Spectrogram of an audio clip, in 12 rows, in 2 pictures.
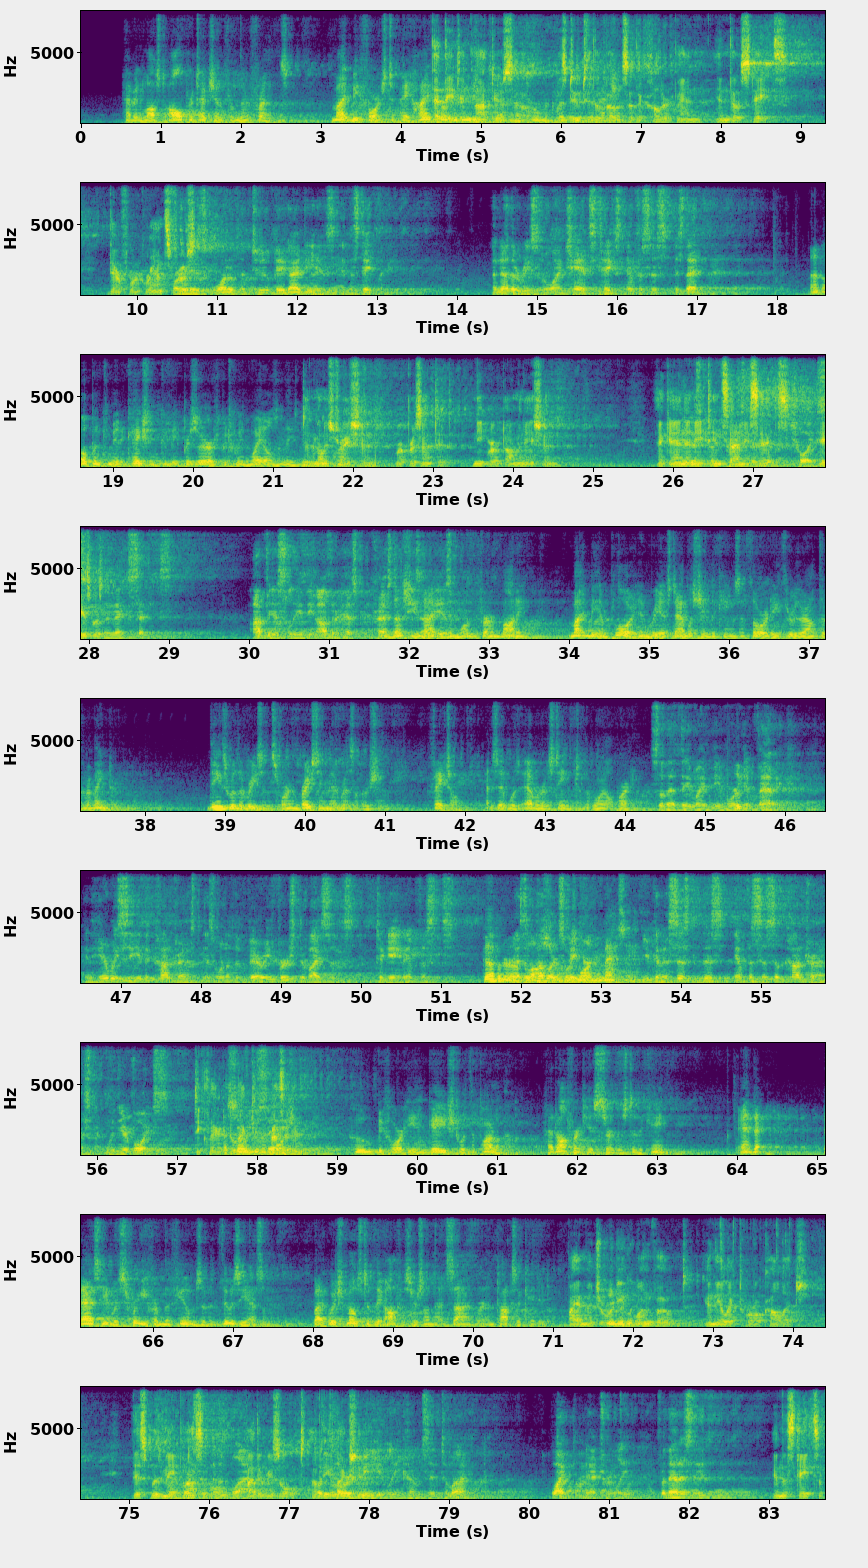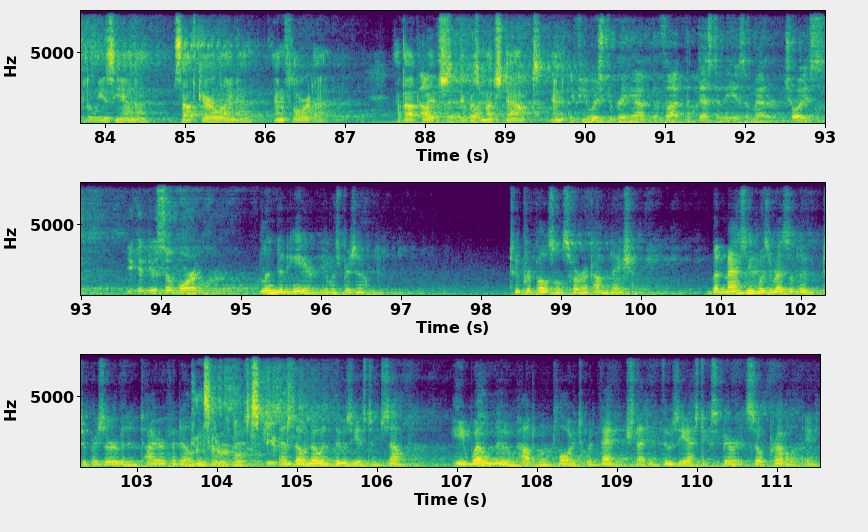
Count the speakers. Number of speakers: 3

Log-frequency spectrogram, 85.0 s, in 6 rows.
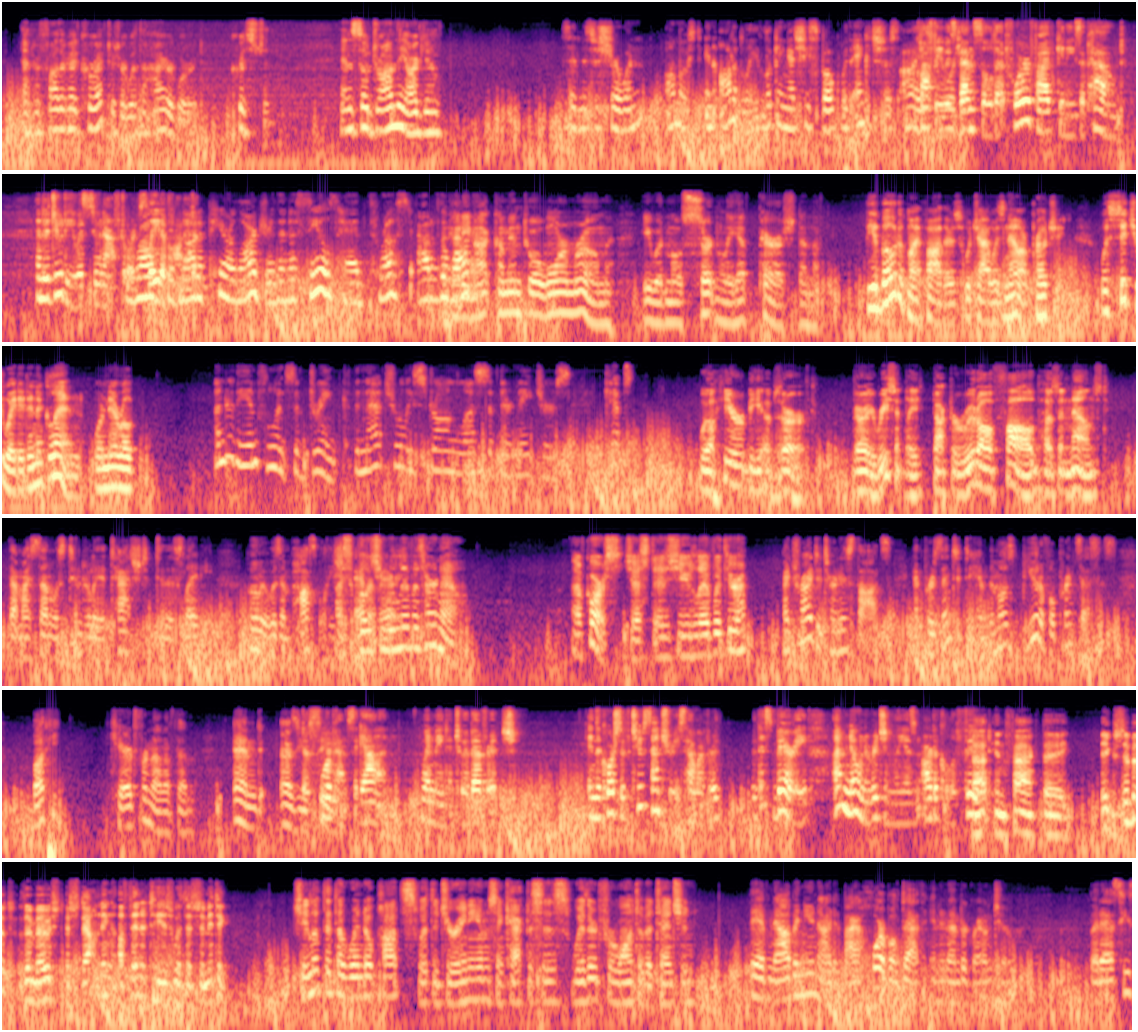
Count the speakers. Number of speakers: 10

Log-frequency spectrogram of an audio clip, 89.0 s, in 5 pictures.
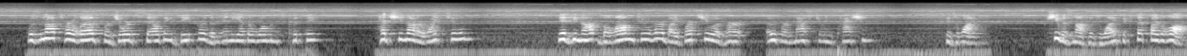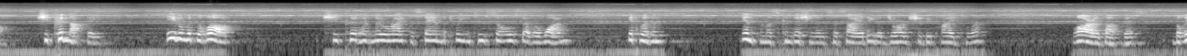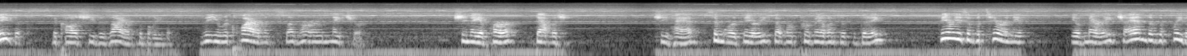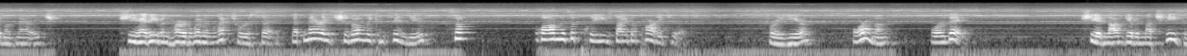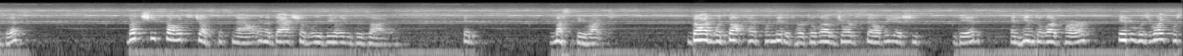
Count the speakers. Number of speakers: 1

